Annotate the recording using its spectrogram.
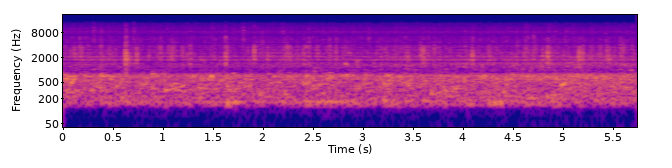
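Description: Scuba divers' air bubbles burble steadily underwater.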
